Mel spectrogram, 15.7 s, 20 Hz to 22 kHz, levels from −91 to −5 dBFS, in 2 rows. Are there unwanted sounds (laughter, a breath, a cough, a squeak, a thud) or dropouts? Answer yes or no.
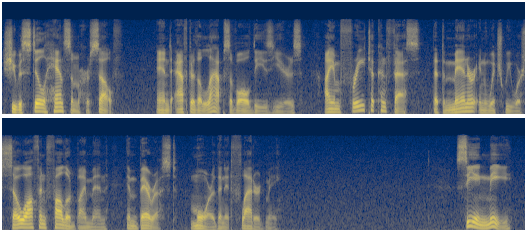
no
